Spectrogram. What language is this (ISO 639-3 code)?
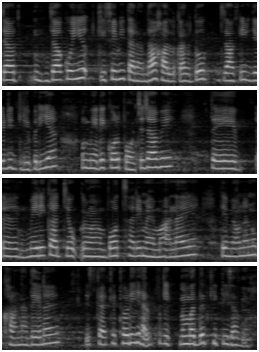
pan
